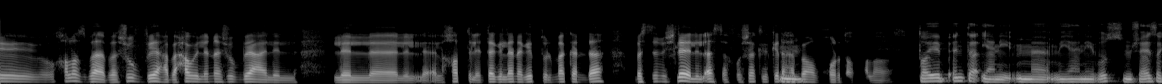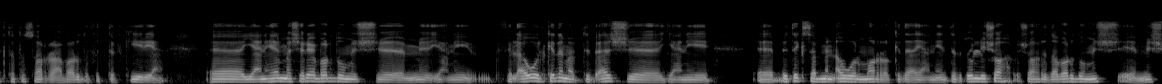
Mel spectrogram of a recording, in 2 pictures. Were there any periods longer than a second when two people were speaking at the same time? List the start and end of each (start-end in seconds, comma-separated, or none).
none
